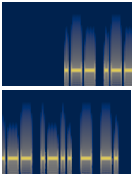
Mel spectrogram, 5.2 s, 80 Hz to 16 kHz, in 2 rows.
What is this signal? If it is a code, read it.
Morse code, heard as a keyed tone, about 18 wpm, 700 Hz. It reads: W1LTN
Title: Speed Racing - USA Call Signs 15wpm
